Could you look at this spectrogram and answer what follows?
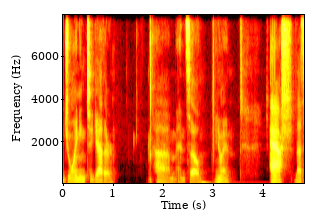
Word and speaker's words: Aesc: things coming and joining together and so anyway ash that's how you pronounce it there you go next question how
